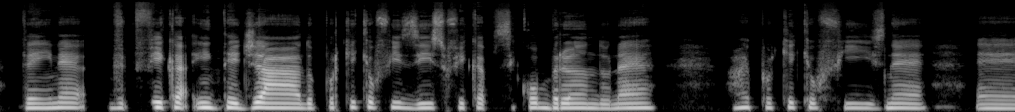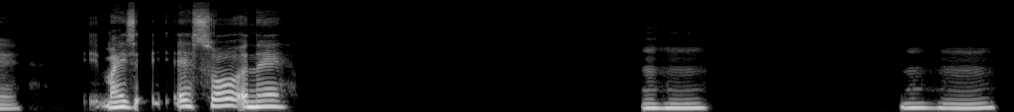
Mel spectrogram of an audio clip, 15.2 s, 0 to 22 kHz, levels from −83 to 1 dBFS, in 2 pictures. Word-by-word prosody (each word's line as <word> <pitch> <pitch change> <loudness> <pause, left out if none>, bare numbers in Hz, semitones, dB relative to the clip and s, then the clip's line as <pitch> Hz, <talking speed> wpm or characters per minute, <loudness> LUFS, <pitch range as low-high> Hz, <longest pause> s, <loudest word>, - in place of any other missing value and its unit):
vem 160 0 +1
né. 175 +1 +1 0.2
Vi 160 +1 -5
fica 180 -1 +2
entediado. 165 -1 +4
"Por 165 -1 -7
que 185 - -4
que 180 - -5
eu - - +3
fiz 170 -3 -3
isso?". 160 +1 -1
Fica 160 -1 -4
se 160 - -14
cobrando, 160 -3 +1
né. 160 +1 +1 0.6
"Ai, 170 +2 -1
por 170 -2 -8
que 175 +1 -4
que 170 - -6
eu - - -3
fiz?". 155 -3 -7
Né. 160 -1 -1 0.4
Eh, 145 -1 -4 0.5
eh, - - -13
mas 185 +2 +5 0.3
é 210 0 +3
só 230 +1 +4
né. 200 0 +4 2.6
Uhum. 155 0 0 1.4
Uhum. 160 0 -2
160 Hz, 120 wpm, -22 LUFS, 155-175 Hz, 2.6 s, mas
